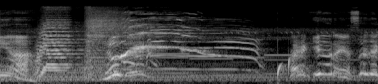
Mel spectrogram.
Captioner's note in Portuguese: som de suspense; Gritos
